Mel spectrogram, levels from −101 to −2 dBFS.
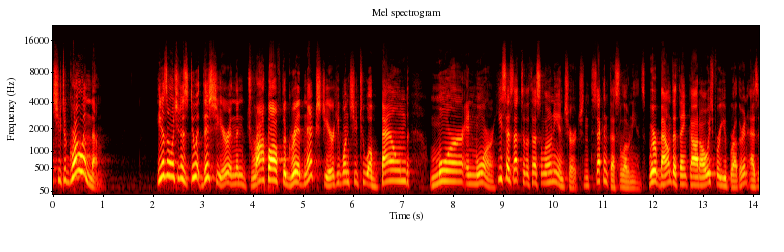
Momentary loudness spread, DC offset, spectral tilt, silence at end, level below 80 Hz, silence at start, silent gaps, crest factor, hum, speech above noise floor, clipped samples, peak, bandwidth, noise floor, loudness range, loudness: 14 LU; under 0.1%; -4.5 dB/octave; 0 s; -88 dBFS; 0 s; none; 20 dB; none; 51 dB; under 0.1%; -14 dBFS; 11.5 kHz; -85 dBFS; 6 LU; -34 LUFS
